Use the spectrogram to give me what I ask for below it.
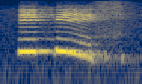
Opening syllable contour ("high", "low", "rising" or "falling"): high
